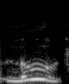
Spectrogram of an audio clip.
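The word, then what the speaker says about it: Mughe: However, we do have a new candidate brought in, and this is Francois Moug. It's spelled M-U-G-H-E. Francois Moug.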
